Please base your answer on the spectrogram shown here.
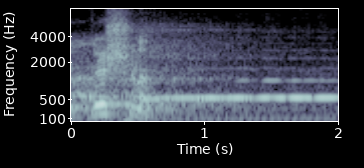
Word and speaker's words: कृष्ण: आजकल कृष्ण को कृष्णा कहते हैं। जय श्री कृष्णा। है ना? योग योगा हो गया। कृष्ण कृष्णा हो गए और हमारे यहां संस्कृत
